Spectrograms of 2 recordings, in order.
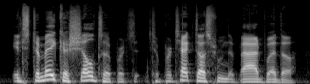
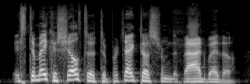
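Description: The two takes are said the same way.

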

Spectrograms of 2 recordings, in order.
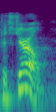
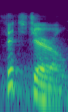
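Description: First: The stress is on the second syllable. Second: The stress is on the first syllable. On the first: "I say Fitzgerald" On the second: "it's Fitz. ... You guys go Fitzgerald"

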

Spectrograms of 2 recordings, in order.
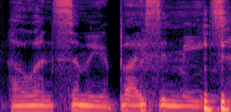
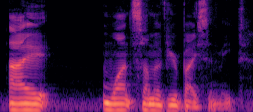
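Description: First: It is said in a put-on seductive voice. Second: It is said in a plain, ordinary voice. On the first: It is meant suggestively. "try it in the sexy voice" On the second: It is meant innocently. "I didn't use the sexy voice"

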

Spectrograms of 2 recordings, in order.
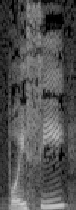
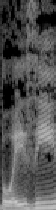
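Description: First: The middle consonant is a soft s sound. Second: The middle consonant is a buzzing z sound. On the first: The speaker calls it right. "it is Boise" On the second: The speaker calls it wrong. "not Boise. There is no Z"

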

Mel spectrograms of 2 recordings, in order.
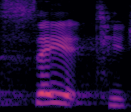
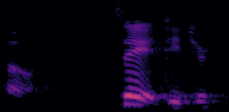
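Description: First: It is said in a plain, sincere tone. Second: It is said in a mocking, sarcastic tone.

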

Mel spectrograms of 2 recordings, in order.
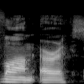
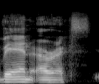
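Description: First: The first word has the vowel of 'von'. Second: The first word has the vowel of 'van'. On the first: The speaker calls it right. "It's Von Erichs" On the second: The speaker calls it wrong. "Saying Van Erichs"

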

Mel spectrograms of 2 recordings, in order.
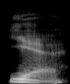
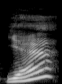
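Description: First: The pitch dips low and then comes up. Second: The pitch rises steadily from low to high.

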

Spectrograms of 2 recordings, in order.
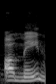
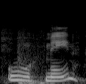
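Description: First: The first vowel sounds like 'ah'. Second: The first vowel sounds like 'oo'. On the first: The speaker calls it right. "so is Amin" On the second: The speaker calls it wrong. "not Umain. So that would be wrong"

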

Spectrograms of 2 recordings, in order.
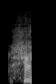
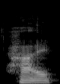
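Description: First: It is said in a normal voice. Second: It is said in a very deep voice.

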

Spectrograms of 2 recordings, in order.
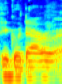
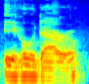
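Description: First: The name is said with a G sound. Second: The name is said without a G sound. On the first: This is the common form the owner prefers. "a lot of people call it Ighodaro" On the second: This is the original form of the name. "so it's more like Ighodaro"

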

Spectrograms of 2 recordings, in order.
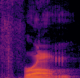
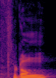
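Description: First: The final M is said with the lips closed. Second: The final M is said without closing the lips. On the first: The speaker calls it right. "você precisa fechar a boca totalmente" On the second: The speaker calls it wrong. "não é from"

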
